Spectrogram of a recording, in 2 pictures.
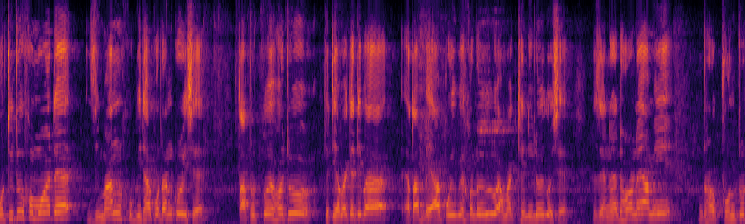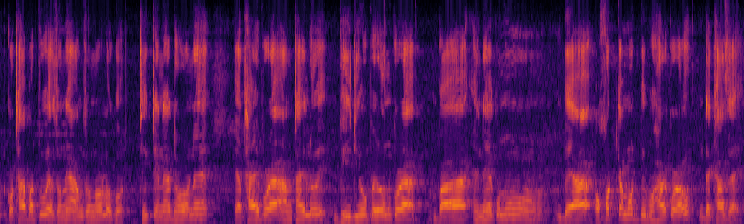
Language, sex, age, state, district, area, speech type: Assamese, male, 45-60, Assam, Golaghat, urban, spontaneous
